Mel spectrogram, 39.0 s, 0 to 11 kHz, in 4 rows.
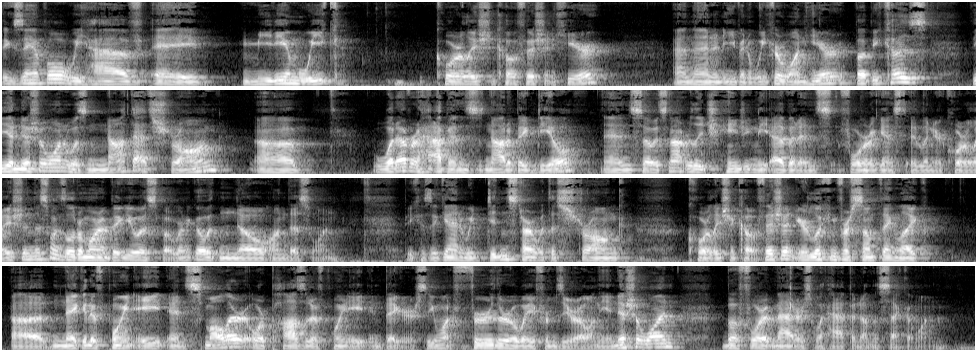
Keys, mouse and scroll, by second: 0.5 click, 3.0 click, 5.5 click, 7.0 click, 8.5 click, 8.8 click, 17.6 click, 20.8 click, 21.9 click, 23.8 click, 24.6 click, 33.9 click, 34.8 click, 37.6 click.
